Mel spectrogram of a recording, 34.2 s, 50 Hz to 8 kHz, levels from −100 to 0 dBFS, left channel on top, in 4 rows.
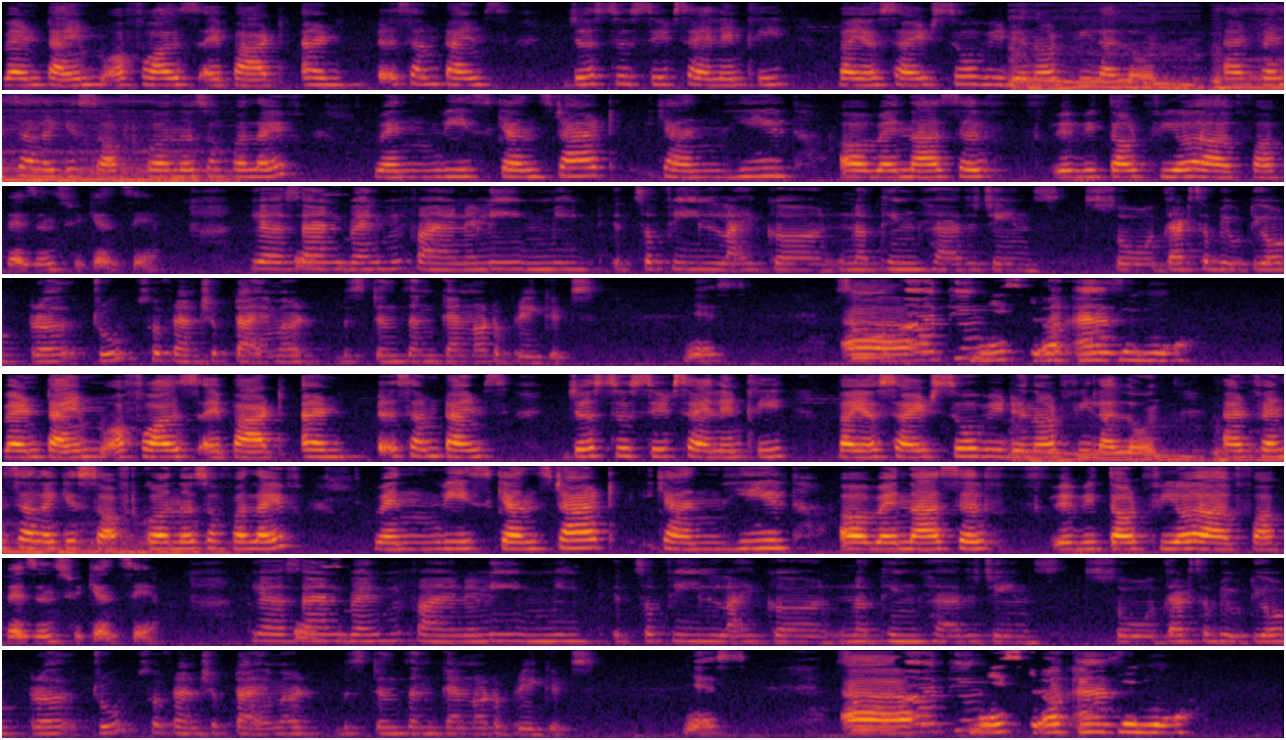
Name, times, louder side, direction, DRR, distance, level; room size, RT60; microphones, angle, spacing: voice 1, 0.0-3.3 3.7-5.2 5.6-7.7 8.1-10.5 11.0-12.6 12.9-15.2 15.5-18.1 19.0-19.1 30.2-30.4 31.2-31.7 32.1-33.5, right 6 dB, 70° right, 0.6 m, -31 dB
sound 1, 6.7-10.2, left 4 dB, 70° left, 0.4 m, -41 dB
voice 2, 18.3-29.6 31.2-32.2 32.6-33.2, left 2 dB, 20° left, 0.8 m, -41 dB
9.0 x 4.0 x 3.0 m
head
